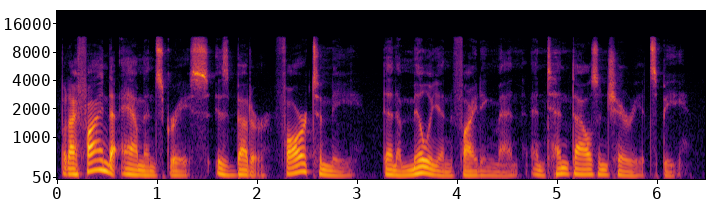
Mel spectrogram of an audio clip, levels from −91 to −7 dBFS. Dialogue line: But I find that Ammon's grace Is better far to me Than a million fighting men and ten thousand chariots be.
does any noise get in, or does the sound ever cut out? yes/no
no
